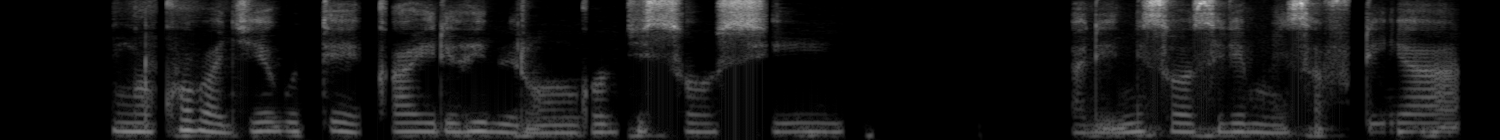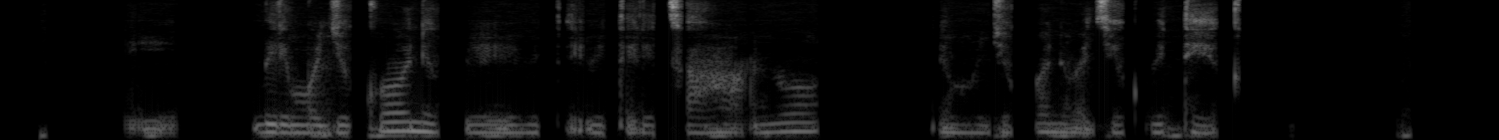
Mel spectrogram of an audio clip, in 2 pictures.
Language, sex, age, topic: Kinyarwanda, female, 18-24, finance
